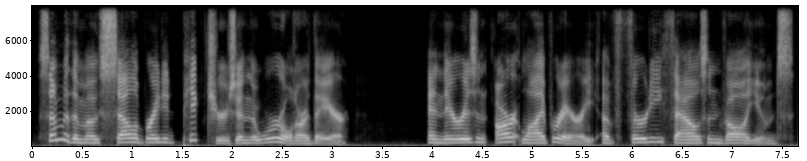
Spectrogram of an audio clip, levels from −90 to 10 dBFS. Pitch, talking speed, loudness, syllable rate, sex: 200 Hz, 165 wpm, -16 LUFS, 5.2 syllables/s, female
